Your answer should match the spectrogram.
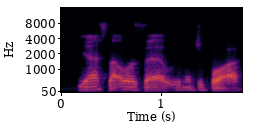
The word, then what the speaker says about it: Luna Dubois: Did I pronounce it right? Yes, that was Luna Dubois.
